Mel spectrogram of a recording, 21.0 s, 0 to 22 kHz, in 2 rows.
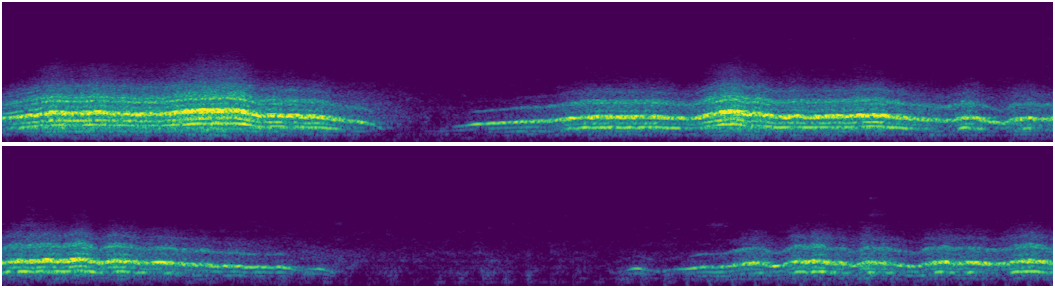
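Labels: Wind whistles with increasing intensity. 0.0 - 3.9
Wind whistles with fluctuating intensity. 4.6 - 13.8
Wind whispers softly in a uniform pattern. 16.8 - 21.0

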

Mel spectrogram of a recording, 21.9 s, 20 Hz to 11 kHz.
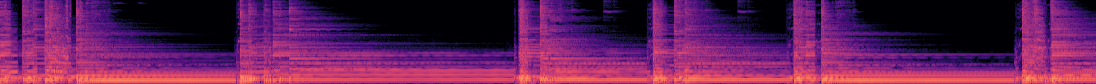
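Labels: A guitar plays rhythmically as the sound gradually fades in. 0.0 - 21.9
A guitar plays rhythmically with fading pauses. 0.0 - 21.9

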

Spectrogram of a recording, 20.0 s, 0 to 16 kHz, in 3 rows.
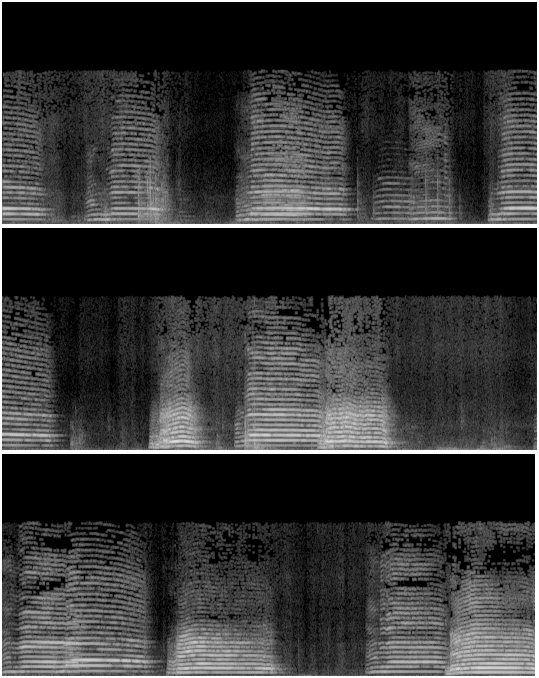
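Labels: A sheep bleats loudly and noisily indoors. 0.0 - 2.2
A flock of sheep rustling through straw repeatedly and clearly. 0.0 - 20.0
Sheep rubbing against wood, producing a muffled sound. 1.4 - 2.3
A pair of sheep bleats loudly indoors. 2.9 - 4.3
Sheep rubbing against wood, producing muffled sounds. 4.1 - 5.7
A pair of sheep bleats quietly and muffled. 4.7 - 5.6
A sheep bleats loudly and noisily indoors. 6.1 - 7.7
A sheep bleats loudly indoors. 8.5 - 11.6
A sheep bleats loudly and then very softly indoors. 9.6 - 10.7
A sheep bleats loudly and roughly indoors. 10.7 - 11.6
A pair of sheep bleats loudly indoors. 13.4 - 15.3
A sheep bleats lengthily and moderately indoors. 15.4 - 16.8
Sheep rubbing against wood. 17.0 - 17.9
A sheep bleats loudly and then very softly indoors. 17.9 - 18.9
A pair of sheep bleats loudly indoors. 17.9 - 20.0
A sheep bleats loudly and roughly indoors. 18.9 - 20.0

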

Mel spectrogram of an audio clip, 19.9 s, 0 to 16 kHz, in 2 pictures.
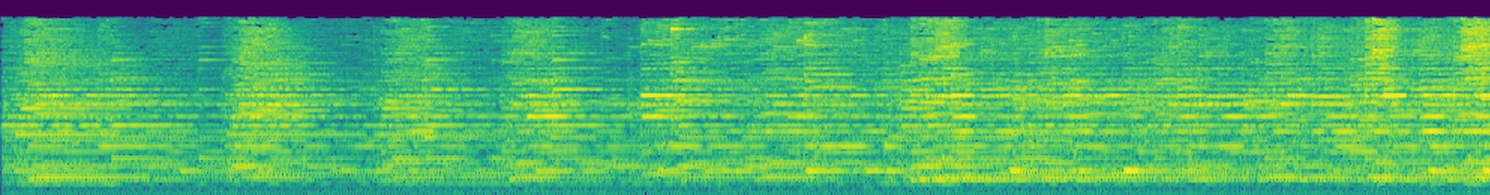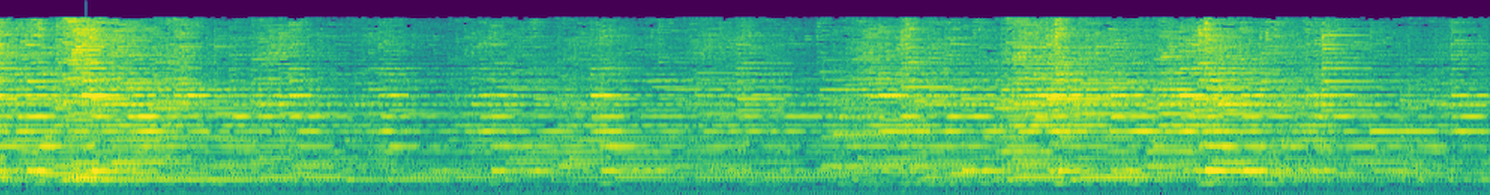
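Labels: Harp playing a melody with gentle plucking and smooth sweeping strokes across the strings. 0.0 - 19.9

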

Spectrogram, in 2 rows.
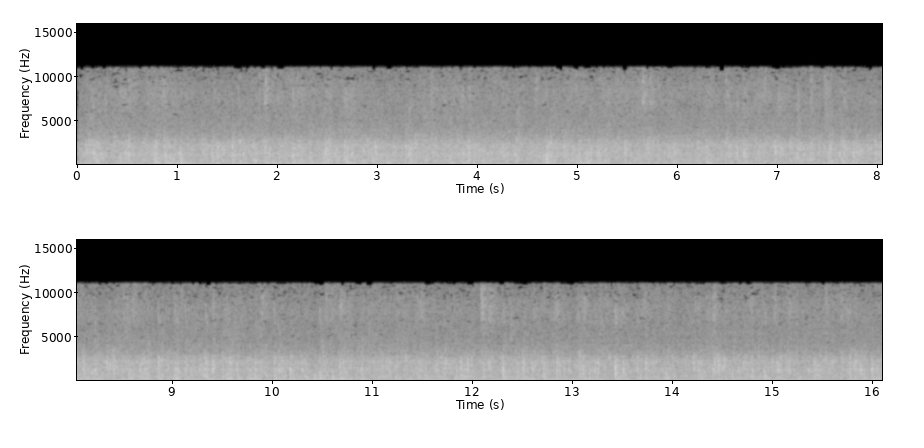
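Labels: Rain falls steadily and loudly outdoors. 0.0 - 16.1

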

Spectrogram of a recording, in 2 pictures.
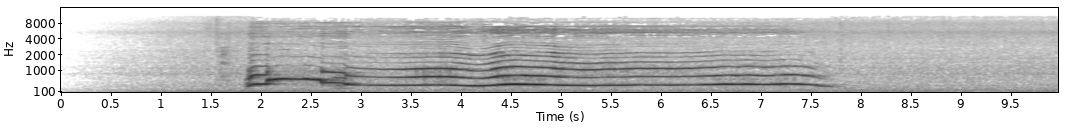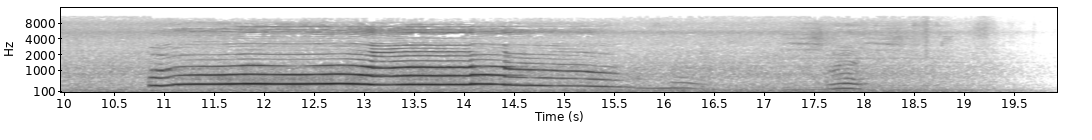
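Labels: A wolf or a dog howling. 1.5 - 7.9
Water drops falling onto a flat surface. 7.9 - 10.8
An unknown animal or bird sound is heard in the background. 17.2 - 18.4

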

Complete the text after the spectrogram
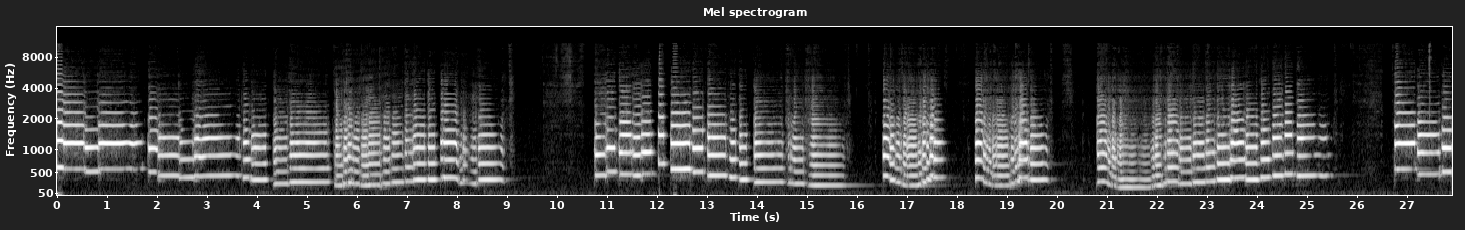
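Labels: A trumpet plays jazz music live. 0.0 - 27.7

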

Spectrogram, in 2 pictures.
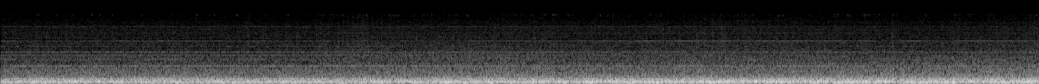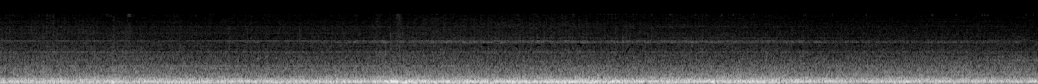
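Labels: An airplane turbine is running. 0.0 - 20.8

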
